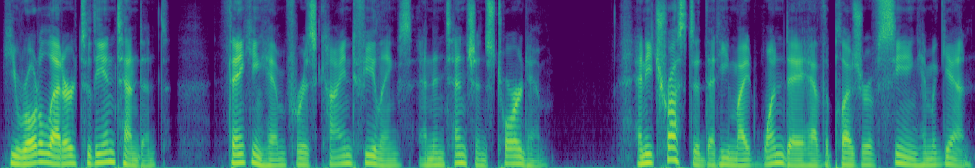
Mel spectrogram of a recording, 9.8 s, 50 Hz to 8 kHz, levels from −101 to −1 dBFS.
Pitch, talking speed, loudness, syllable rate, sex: 115 Hz, 195 wpm, -18 LUFS, 5.5 syllables/s, male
